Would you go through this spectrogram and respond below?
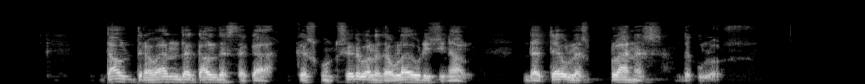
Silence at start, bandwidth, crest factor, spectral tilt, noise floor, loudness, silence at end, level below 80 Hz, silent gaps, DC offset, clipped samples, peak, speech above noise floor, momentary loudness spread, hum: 1.05 s; 7.4 kHz; 14 dB; -6.5 dB/octave; -68 dBFS; -14 LUFS; 1.45 s; -56 dBFS; none; under 0.1%; under 0.1%; 0 dBFS; 54 dB; 14 LU; none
